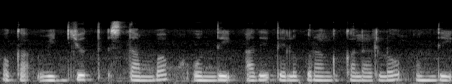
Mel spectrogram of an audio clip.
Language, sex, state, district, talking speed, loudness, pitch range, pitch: Telugu, female, Telangana, Mahabubabad, 120 wpm, -16 LUFS, 185-200 Hz, 190 Hz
